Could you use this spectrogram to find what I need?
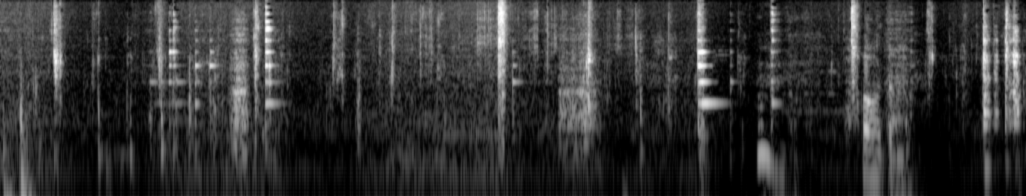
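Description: A fork scrapes and clinks against a glass bowl.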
